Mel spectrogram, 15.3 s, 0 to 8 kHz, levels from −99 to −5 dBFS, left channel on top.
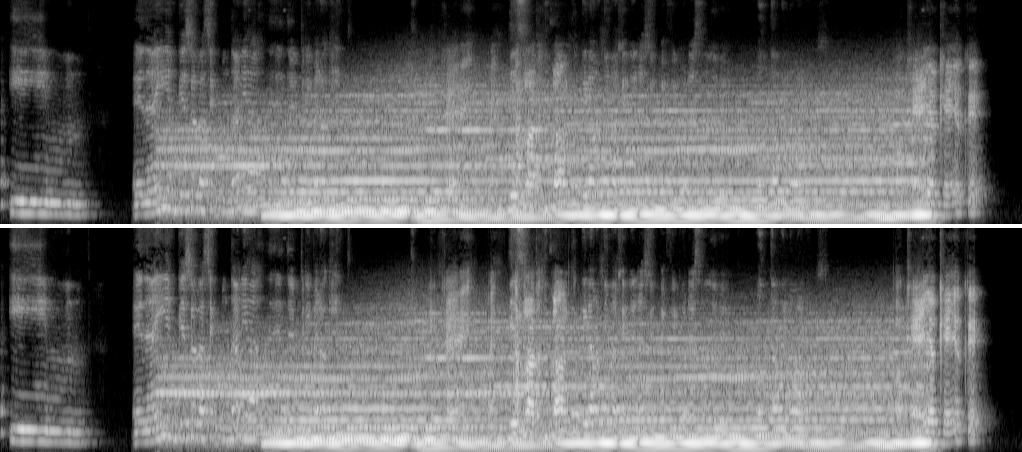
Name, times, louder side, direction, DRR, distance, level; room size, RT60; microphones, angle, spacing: voice 1, 0.0-1.3 2.0-5.3 6.1-6.3 7.4-12.3, right 1 dB, 30° right, 1.2 m, -31 dB
sound 1, 2.3-14.0, right 1 dB, ahead, 0.7 m, -18 dB
voice 2, 6.4-8.0 8.3-8.5 13.4-14.6, right 4 dB, 75° right, 1.0 m, -27 dB
5.4 x 3.6 x 5.7 m
head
